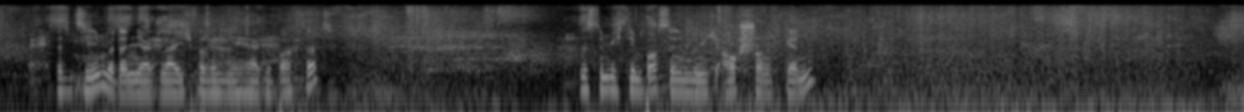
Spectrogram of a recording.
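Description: Magic spells crackle and whoosh during a fight.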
